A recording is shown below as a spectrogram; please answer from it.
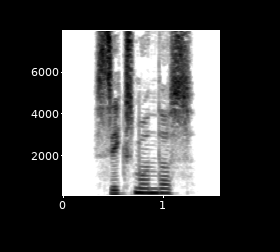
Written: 6-måneders

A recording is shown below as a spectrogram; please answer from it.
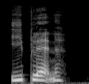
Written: IBLANDEDES

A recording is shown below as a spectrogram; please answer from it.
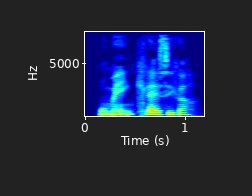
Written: romanklassiker

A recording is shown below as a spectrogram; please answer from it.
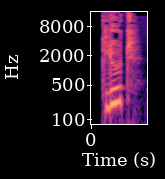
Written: glut

